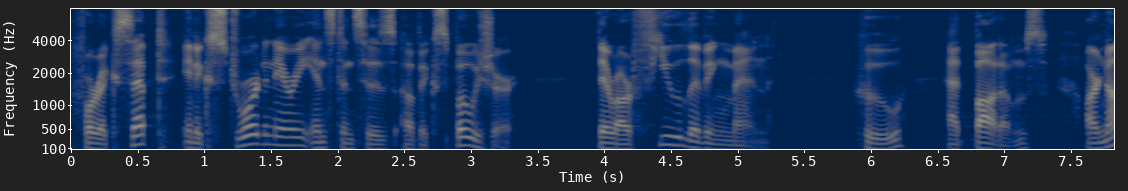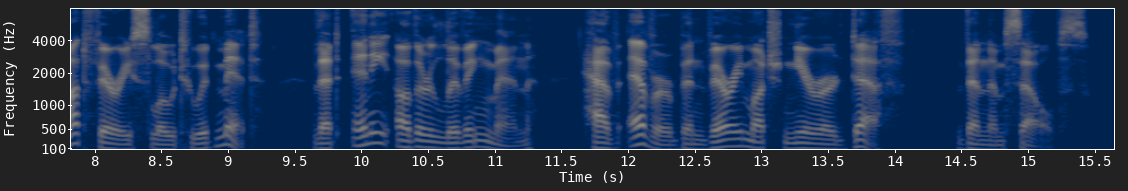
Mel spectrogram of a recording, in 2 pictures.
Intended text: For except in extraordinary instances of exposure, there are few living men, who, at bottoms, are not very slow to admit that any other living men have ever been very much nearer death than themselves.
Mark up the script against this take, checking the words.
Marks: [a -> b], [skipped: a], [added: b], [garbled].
For except in extraordinary instances of exposure, there are few living men, who, at bottoms, are not very slow to admit that any other living men have ever been very much nearer death than themselves.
